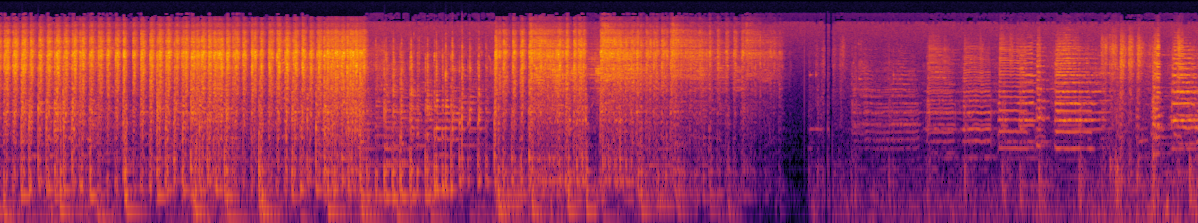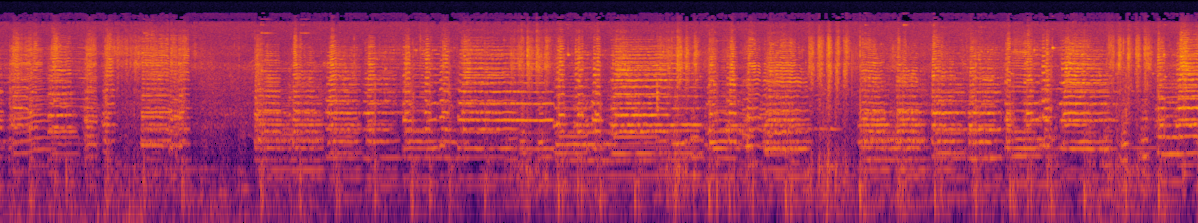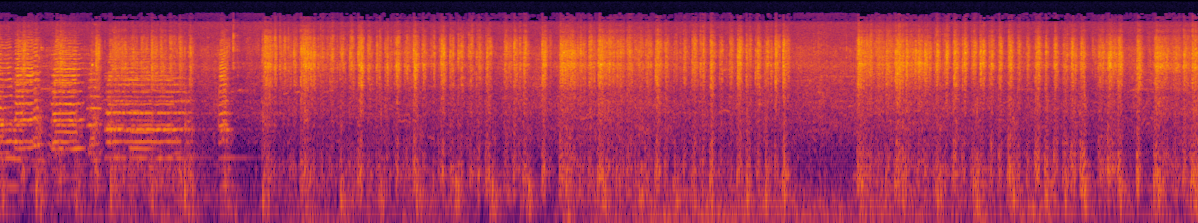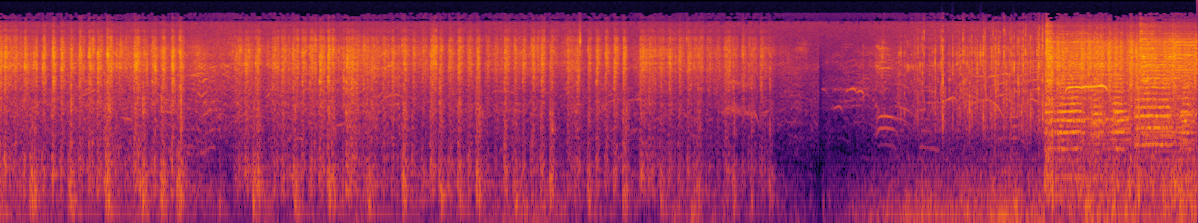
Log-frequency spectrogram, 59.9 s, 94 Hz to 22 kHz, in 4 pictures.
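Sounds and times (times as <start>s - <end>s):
brass band playing: 0.0s - 9.8s, 10.4s - 39.5s, 58.0s - 59.9s
crowd applause: 56.3s - 59.9s.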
